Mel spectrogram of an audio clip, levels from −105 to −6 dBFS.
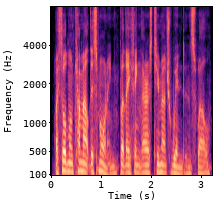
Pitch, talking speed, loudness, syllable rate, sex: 125 Hz, 315 wpm, -20 LUFS, 6.2 syllables/s, male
